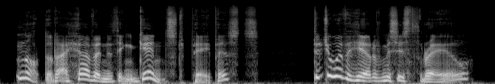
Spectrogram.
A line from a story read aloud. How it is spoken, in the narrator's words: she said in a musing voice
